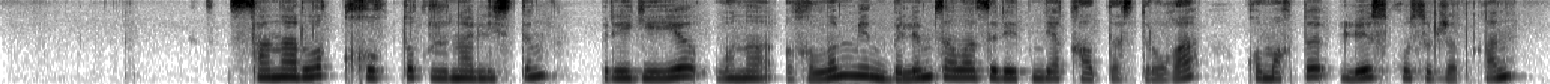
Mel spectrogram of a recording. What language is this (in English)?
Kazakh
